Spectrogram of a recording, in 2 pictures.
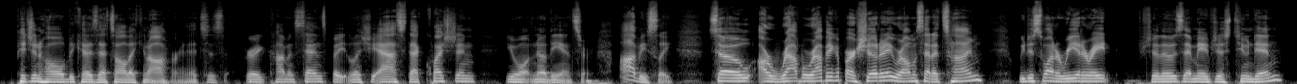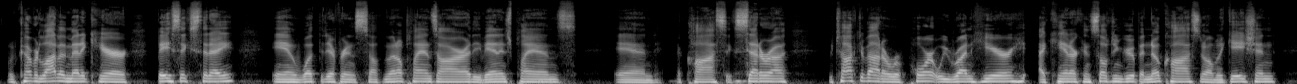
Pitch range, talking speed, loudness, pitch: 115-140 Hz, 210 wpm, -20 LUFS, 130 Hz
